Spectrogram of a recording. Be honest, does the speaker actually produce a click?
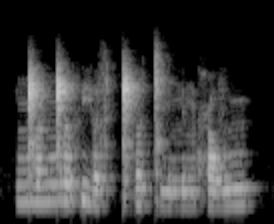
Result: yes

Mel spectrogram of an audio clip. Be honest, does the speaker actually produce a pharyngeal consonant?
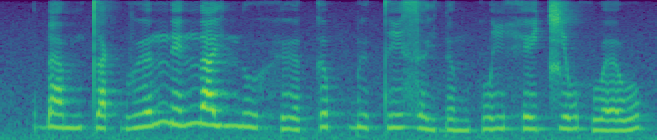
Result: no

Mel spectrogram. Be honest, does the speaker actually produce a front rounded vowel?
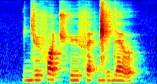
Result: yes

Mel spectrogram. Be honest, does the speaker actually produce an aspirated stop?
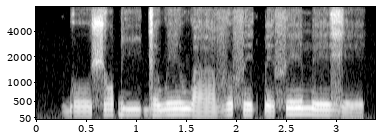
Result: no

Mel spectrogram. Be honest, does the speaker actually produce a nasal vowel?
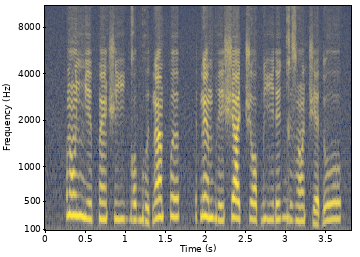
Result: yes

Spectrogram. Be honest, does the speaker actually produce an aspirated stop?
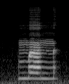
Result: no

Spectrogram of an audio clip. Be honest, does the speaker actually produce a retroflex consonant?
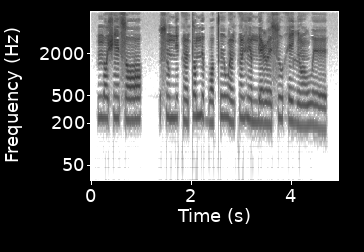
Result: yes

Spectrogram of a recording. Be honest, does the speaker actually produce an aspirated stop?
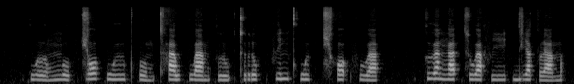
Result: yes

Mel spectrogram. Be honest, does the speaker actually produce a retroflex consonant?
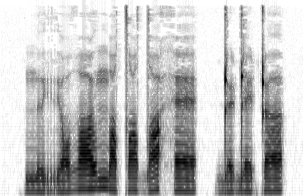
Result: yes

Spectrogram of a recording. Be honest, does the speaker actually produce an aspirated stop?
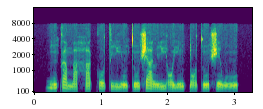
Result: no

